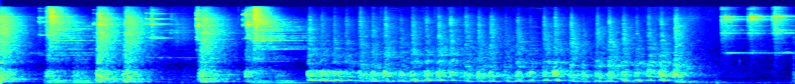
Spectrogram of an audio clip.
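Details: Percussive music with sharp drum and wood-block hits, then a rolling drum pattern over a sustained tone, ending in bright bell-like notes.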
